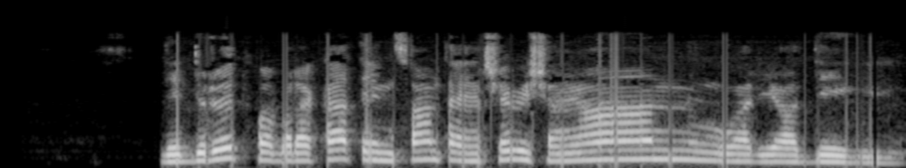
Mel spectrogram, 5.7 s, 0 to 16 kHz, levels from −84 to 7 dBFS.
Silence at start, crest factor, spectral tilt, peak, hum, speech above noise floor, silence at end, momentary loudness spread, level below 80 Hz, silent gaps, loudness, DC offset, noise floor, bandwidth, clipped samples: 1 s; 12 dB; -6.5 dB/octave; 0 dBFS; none; 56 dB; 0 s; 4 LU; -46 dBFS; none; -13 LUFS; under 0.1%; -69 dBFS; 7.8 kHz; under 0.1%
